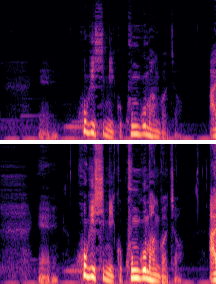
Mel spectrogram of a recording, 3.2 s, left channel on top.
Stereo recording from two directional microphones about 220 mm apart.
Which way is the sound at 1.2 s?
40° right (ahead or behind).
